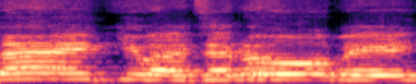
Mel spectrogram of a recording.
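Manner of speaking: put-on Nigerian accent. Leading everyone in a shared call-out: put-on nigerian accent. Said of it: "Put on your Nigerian accent".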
